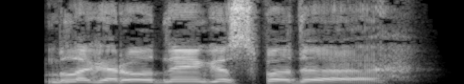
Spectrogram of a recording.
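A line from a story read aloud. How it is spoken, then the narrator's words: Costumed man exclaiming. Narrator (Russian): воскликнул ряженый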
